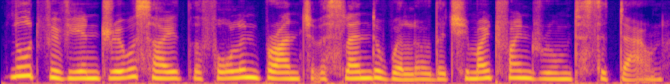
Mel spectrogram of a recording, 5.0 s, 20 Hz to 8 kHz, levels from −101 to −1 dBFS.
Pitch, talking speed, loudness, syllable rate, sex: 230 Hz, 225 wpm, -15 LUFS, 5.3 syllables/s, female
